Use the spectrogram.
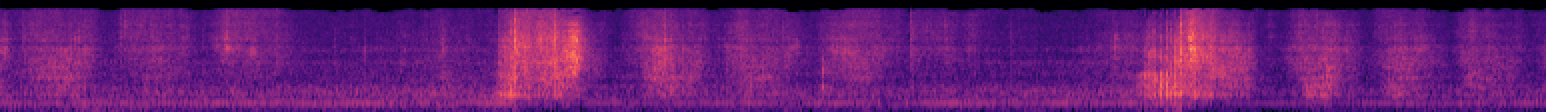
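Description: Both hands squeeze and break a flat, hand-sized, pizza-slice-shaped piece of painted dry floral foam, with long dark-painted fingernails crumbling it into green foam bits over loose crumbs. Dry, bright crunching and crackling bursts come through, with two louder breaks standing out among a loose series of softer crumbling rubs.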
